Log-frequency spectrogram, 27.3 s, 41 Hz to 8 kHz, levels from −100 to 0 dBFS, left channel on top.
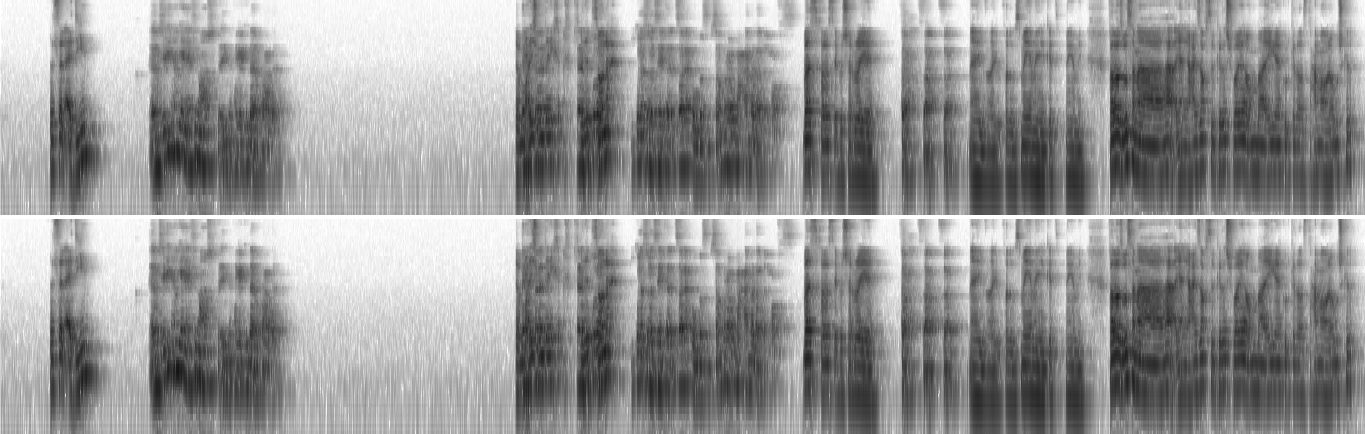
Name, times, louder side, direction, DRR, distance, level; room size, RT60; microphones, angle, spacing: voice 1, 1.0-1.8 10.3-12.3 16.1-17.5 19.4-27.0, equal, ahead, 8 dB, 0.3 m, -23 dB
voice 2, 3.0-5.6 10.4-10.9 11.5-12.1 12.7-15.5 18.0-19.0, right 1 dB, 30° right, -1 dB, 0.8 m, -24 dB
7.0 x 4.5 x 5.3 m, 0.71 s
head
